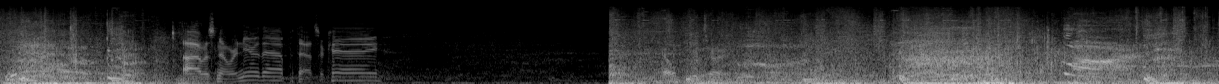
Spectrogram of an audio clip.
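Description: Magic spells blast and crackle in a fierce battle.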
